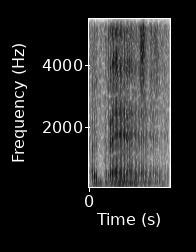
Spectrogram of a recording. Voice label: "advanced", vox; Source Engine; bshift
